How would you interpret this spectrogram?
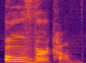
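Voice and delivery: "Overcome" slowly, leaning on a buzzing V; slow pronunciation model of "Overcome", strong V; strong V sound. Shown as a demonstration. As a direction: stretch out "Overcome" with a firm V. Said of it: "pronounce it with a strong V sound".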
